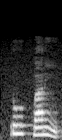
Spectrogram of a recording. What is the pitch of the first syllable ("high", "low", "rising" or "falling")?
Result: high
